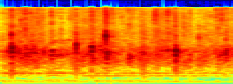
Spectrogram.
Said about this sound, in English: Everyone who raised your hand, come on. Yeah, give them a big round of applause. Thank you, Jesus.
